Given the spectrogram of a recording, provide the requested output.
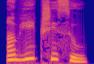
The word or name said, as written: ಅಭೀಕ್ಷಿಸು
